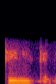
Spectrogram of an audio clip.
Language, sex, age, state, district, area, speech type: Urdu, female, 30-45, Uttar Pradesh, Mau, urban, conversation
